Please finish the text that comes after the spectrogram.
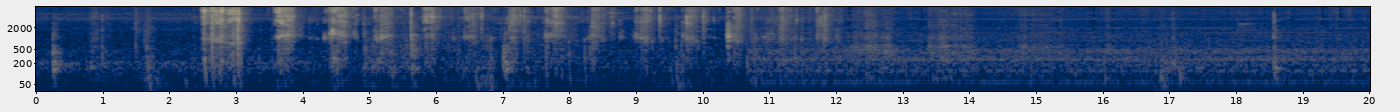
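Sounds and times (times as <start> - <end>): person crunching raw potato: 2.4 - 12.2.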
